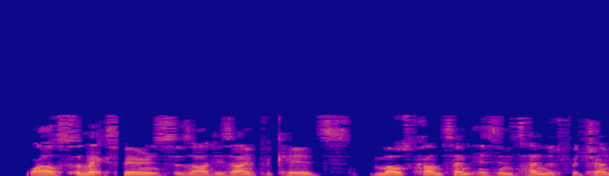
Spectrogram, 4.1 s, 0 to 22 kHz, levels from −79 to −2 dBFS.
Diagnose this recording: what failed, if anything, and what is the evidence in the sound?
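The failure sits at the codec stage. The whole speech clip is dull and band-limited, with nothing above 7.6 kHz. Sibilants are smeared and sustained sounds take on a warbling, fizzy texture. The damage is heavy. The likely cause is AAC compression, AAC-LC at a low bitrate, which fits about 16 kbps. At that rate the encoder lowers its cut-off and starves the spectrum. The quantiser then leaves gaps and coarse noise in each frame.

There is a pre-echo from 2.74 to 2.78 s, just after "are designed for kids". A hiss runs for about 46 ms before the next attack. The attack itself lands soft and blurred. This is also a codec fault. The transform spreads its quantisation noise across the whole block. Noise sized for the loud onset therefore fills the quiet gap ahead of it, where nothing masks it.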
